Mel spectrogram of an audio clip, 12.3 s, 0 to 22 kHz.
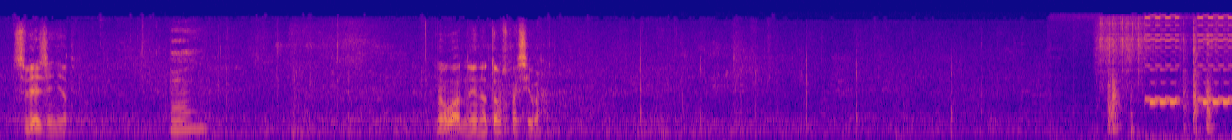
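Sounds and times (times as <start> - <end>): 
low noise: 0.0 - 12.3
speech: 0.2 - 0.9, 1.7 - 2.2, 4.4 - 5.6
telephone ringing as a call is placed to a workplace: 10.9 - 12.3.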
